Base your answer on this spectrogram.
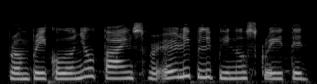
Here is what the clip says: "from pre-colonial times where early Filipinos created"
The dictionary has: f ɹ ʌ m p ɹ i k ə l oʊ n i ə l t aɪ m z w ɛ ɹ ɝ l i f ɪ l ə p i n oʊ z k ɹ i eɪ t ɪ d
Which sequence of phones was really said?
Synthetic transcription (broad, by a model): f ɹ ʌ m p ɹ i k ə l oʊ n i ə l t aɪ m s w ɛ ɹ ɝ l i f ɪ l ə p i n oʊ s k ɹ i eɪ t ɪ d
